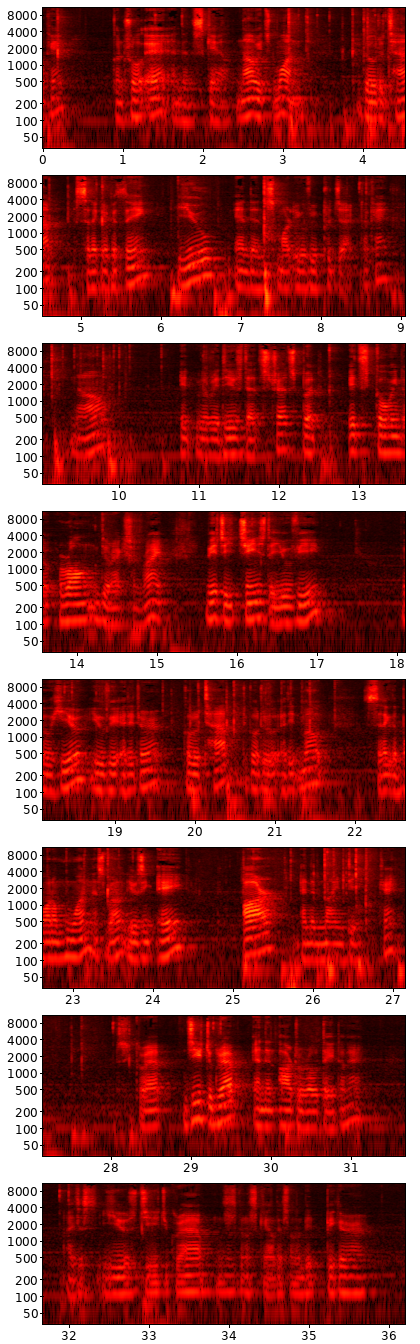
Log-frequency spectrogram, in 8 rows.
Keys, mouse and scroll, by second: 3.1 shift+middle click, 3.3 middle click, 3.6 Tab, 4.0 shift+middle click, 4.4 a, 4.9 ctrl+middle click, 6.0 u, 9.2 shift+middle click, 9.8 shift+middle click, 10.0 middle click, 11.2 middle click, 12.4 Tab, 16.1-18.3 drag, 19.8 Tab, 20.3 a, 21.0 middle drag, 21.2 a, 22.7 middle click, 23.2 ctrl+middle click, 23.6 middle click, 25.0 r, 27.4 g, 28.1 s, 30.0 g, 32.8 s.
